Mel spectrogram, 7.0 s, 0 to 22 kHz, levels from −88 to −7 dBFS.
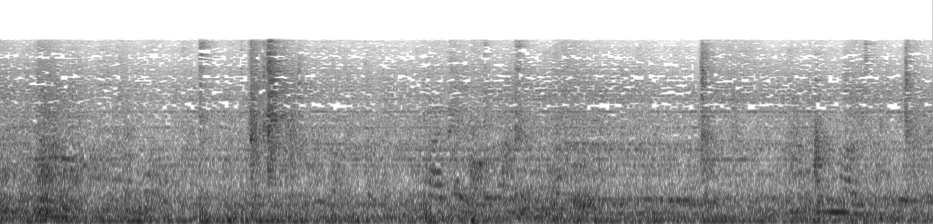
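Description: Vorbis compression damage runs throughout: nothing survives above 10.6 kHz, and the remaining treble sounds hissy and grainy, with roughened tones and smeared attacks. The likely cause is a low bitrate, around 30 kbps, quantising the high-frequency detail into noise.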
